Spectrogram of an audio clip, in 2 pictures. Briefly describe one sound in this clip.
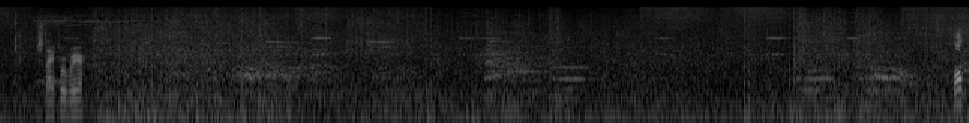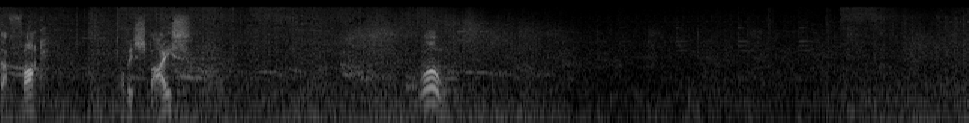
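Shotguns fire in quick bursts with heavy thuds.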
